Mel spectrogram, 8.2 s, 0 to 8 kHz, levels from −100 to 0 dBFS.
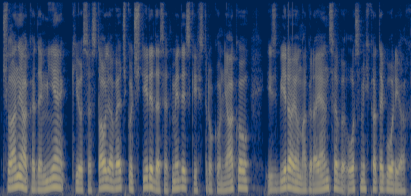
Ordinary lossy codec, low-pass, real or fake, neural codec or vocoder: none; none; real; none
